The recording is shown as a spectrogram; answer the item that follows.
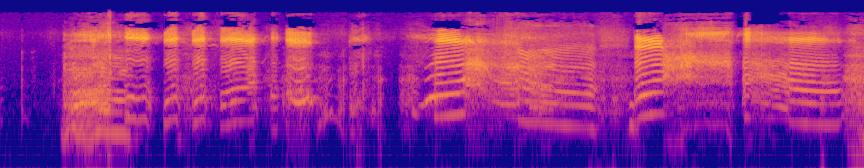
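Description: Baby laughing hard, starting about half a second in, in repeated bursts of high-pitched laughs with quick runs of ha-ha pulses.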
